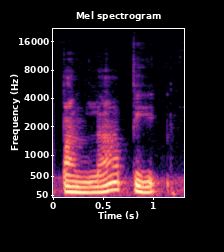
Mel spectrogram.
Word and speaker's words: panlapi: means panlapi in tagalog first syllable pan second syllable la third syllable p panlapi the accent is in the second syllable for panlapi.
